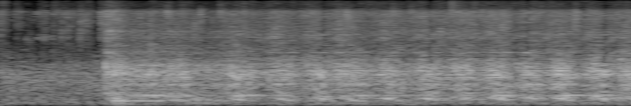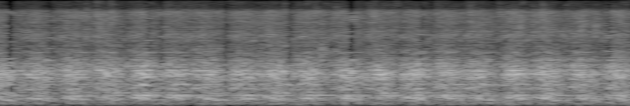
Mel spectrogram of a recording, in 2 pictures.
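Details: Bayliner boat engine, old battery sat about a month in the cold and run off a jump box: starter drags it slowly, uneven sagging about three pulses a second, no catch; weak battery and starter going out, later started with added fuel.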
